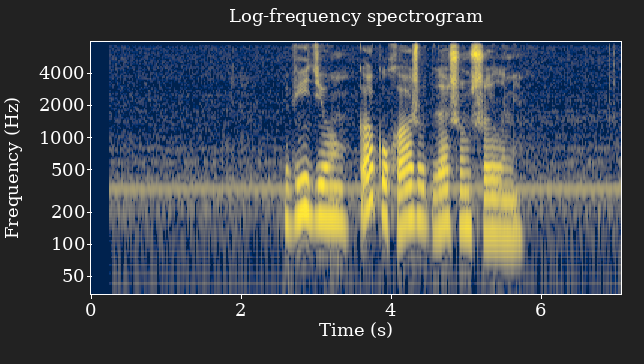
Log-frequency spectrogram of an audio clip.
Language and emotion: Russian, sad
